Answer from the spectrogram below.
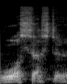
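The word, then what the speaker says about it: Worcester: locally it's pey man it's like War sester it's not war sester yeah and it's w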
